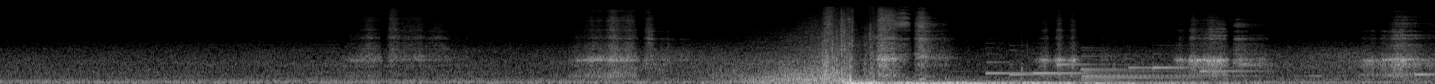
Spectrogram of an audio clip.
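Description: Dramatic score with a swelling whoosh that builds to a deep boom about eight and a half seconds in, after which held musical notes come in over a low rumble. A man's sharp gasping breaths come several times between.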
